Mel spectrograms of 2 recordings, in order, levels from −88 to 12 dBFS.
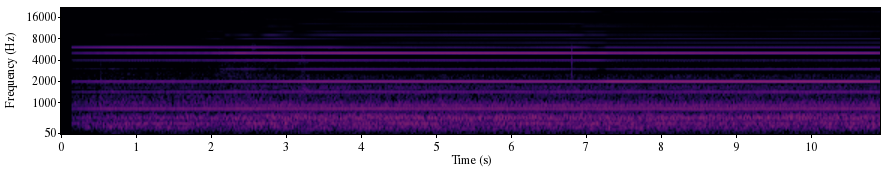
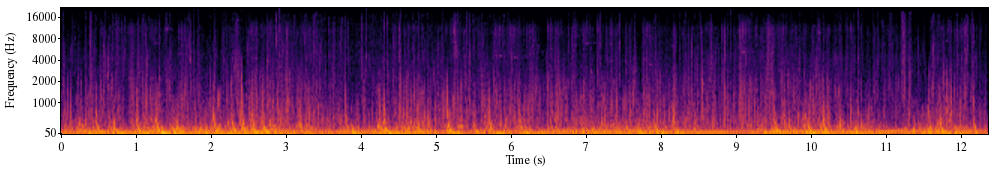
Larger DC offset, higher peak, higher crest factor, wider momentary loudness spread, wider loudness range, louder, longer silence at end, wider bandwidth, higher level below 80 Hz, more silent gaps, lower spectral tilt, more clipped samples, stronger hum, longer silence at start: neither; second, -36 dBFS vs 0 dBFS; about the same, 16 dB vs 16 dB; about the same, 5 LU vs 7 LU; about the same, 3 LU vs 3 LU; second, -49 LUFS vs -19 LUFS; about the same, 0 s vs 0 s; first, over 20 kHz vs 11 kHz; second, -86 dBFS vs -18 dBFS; neither; second, -1 dB/octave vs -9 dB/octave; neither; neither; first, 0.15 s vs 0 s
